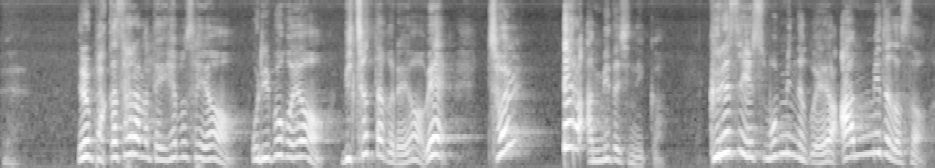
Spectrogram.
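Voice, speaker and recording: A woman's voice: high-pitched, moderate pace. A woman giving a spoken testimony at a church service, acting out dialogue and putting questions to the congregation. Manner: animated, acts out quoted dialogue, questions the audience. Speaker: staff minister giving testimony. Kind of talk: sermon testimony.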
